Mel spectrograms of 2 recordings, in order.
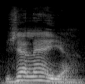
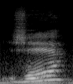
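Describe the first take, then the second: First: Said in the usual way. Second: Geleia broken up as ge-lei-a; teacher separating syllables; split into syllables. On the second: Shown as a demonstration.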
